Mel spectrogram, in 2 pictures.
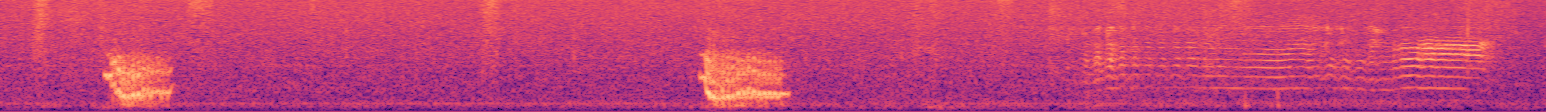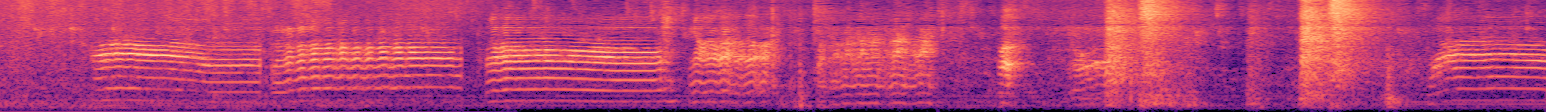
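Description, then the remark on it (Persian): A cat grumbles and growls in a string of wavering, drawn-out moans, with a low purring rumble underneath; two sharp knocks sound early before the grumbling builds, fairly loud. “یک دقیقه و پنج ثانیه به صدای گربه گوش کنید که قرم میزنه.”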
